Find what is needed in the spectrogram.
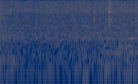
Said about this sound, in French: Quelques gouttes de pluie recommencent à tomber et dessinent des points épars sur le trottoir.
